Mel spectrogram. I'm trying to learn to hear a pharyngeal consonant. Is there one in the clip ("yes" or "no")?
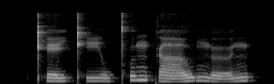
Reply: no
